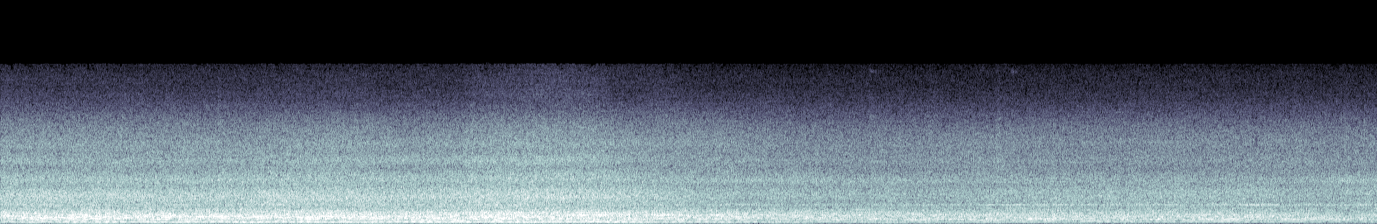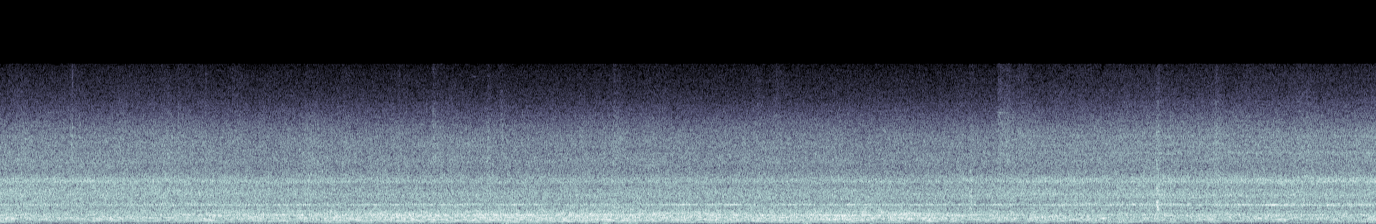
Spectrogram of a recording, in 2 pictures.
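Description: Greenhouse ventilation fans running: a steady rush of air over a motor hum, a little louder for the first six seconds or so, then easing slightly.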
